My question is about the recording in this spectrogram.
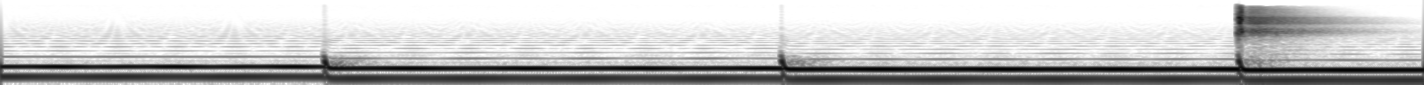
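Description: Electronic music: a sustained low synthesizer drone that steps down in pitch twice, about every three seconds. Near the end a noisy, hissing hit comes in with the next lower note.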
